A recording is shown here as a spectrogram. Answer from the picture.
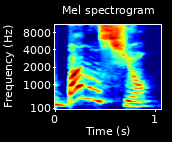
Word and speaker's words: balancions: « Il se balançait », »,« nous nous balancions ». Ici, on a enlevé la cédille parce que tout simplement, le C, il est suivi d'une voyelle I. Donc, il se prononcera automatiquement C.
